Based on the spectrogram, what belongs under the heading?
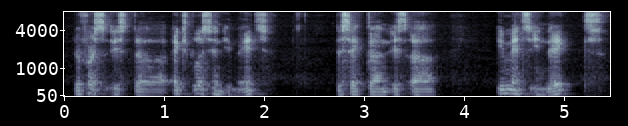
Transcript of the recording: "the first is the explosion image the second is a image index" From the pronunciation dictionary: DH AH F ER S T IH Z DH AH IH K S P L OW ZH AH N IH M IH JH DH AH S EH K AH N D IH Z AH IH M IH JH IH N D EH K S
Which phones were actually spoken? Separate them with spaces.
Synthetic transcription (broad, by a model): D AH F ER S T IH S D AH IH K S P L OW S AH N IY M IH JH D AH S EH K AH N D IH S AH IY M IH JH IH N D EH K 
